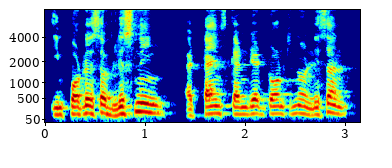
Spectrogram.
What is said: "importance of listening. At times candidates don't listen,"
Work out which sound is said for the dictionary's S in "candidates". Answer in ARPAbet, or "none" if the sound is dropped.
none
